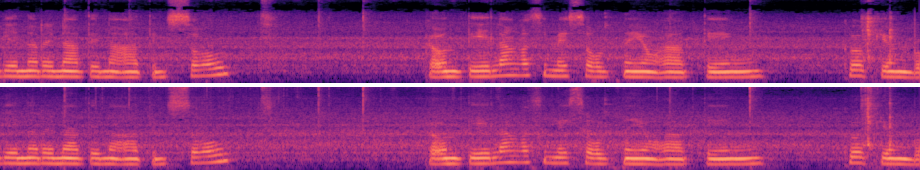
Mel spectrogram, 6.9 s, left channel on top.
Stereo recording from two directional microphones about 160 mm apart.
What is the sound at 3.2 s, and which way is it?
Speech, 5° right (ahead or behind).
